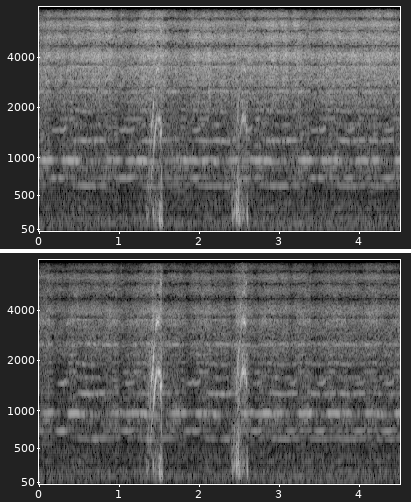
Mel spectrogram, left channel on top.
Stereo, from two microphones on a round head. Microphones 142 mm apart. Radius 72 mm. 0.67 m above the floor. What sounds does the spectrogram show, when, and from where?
0.0 s an insect: 80° left
1.3 s a zipper: 40° right (ahead or behind)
